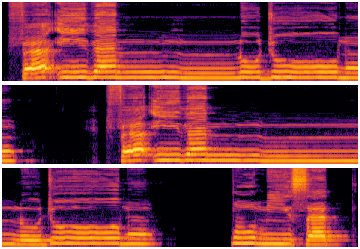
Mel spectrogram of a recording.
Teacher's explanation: یہاں پہ دیکھیں ذال کو ہم نون کے ساتھ ملائیں گے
